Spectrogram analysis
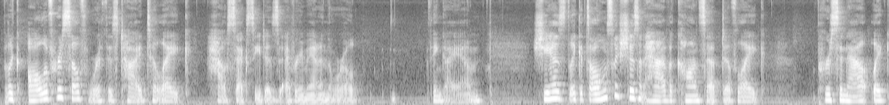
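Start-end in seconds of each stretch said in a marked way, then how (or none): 2.7-6.4 low, drawn-down mock of her vanity; mock vain voice. Mocking the contestant's vanity, lower and sneering. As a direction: sneer out her inner thought.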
